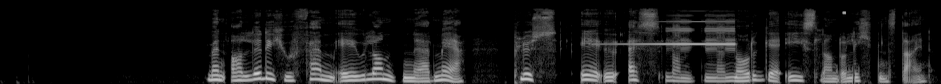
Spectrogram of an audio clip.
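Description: From the start, the speech sounds dull and plainly gurgling, with a granular roughness. This is MP2 compression, likely at a low bitrate around 80 kbps. Layer II divides the signal into 32 sub-bands, and with too few bits the upper bands drop out or flicker while the remaining ones are coarsely quantised. Unlike a simple low-pass filter, the dullness fluctuates, and the grain sits on the speech itself rather than on a noise floor.

At 5.88 s a loudspeaker feedback squeal begins: a single steady tone at 2.5 kHz swells over about a second until it is roughly as loud as the speech, then stops at 7.38 s. A microphone is picking up the loudspeaker it feeds, and at that frequency the loop gain exceeds one, so the tone grows on its own. A fixed-pitch whistle that keeps rising in level marks it as feedback rather than interference or a test tone.

From 8.37 to 8.70 s comes DAB burbling, a third of a second of burbling over the speech. 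A small fraction of bit errors has slipped past the error correction into the MP2 data, corrupting samples and scale factors so that individual sub-bands jump in level frame by frame. The damage is spread across a stretch that suggests around fifteen frames. Unlike the steady codec dullness, these are sudden, bursty events confined to this short stretch.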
